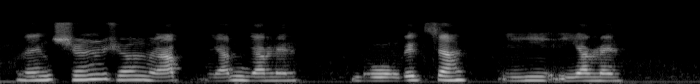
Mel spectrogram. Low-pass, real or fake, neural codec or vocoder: 7.2 kHz; fake; codec, 16 kHz, 2 kbps, X-Codec, HuBERT features, trained on general audio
